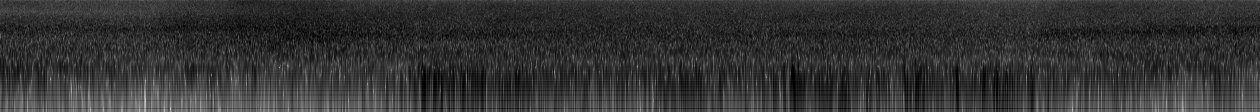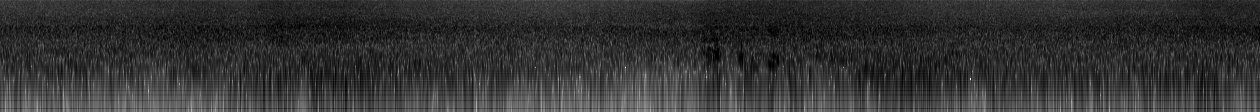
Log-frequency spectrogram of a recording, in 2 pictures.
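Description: Surf and wind at the water's edge as Hurricane Sandy approaches, a dense continuous roar of crashing waves and gusting wind, loud and steady with slow swells in intensity and no talking.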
